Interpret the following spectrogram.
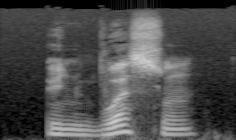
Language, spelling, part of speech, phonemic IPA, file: French, boisson, noun, /bwa.sɔ̃/, Fr-boisson.ogg
- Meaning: 1. act of drinking, consumption of a liquid 2. drinking (the activity of consuming alcoholic beverages) 3. drink (consumable liquid) 4. drink (a serving of drink)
